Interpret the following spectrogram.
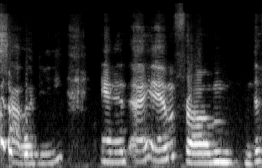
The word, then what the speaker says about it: Saudi: That's really my last name. It's pronounced as Saudi, and I am from the Philippines.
